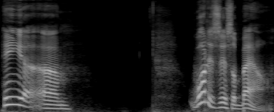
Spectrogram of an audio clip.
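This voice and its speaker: An actor playing a flustered, formal older doctor in an audio drama, hesitant and stammering. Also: male voice, mid-range voice, wildly swooping pitch, slow, fairly bright tone, no echo, clean studio sound, heavily acted. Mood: nervous.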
